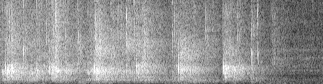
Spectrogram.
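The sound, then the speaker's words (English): A church audience applauds a woman who filled in at the service, a dense wash of many hands clapping with a few louder swells running through it, sustained for a couple of seconds with no voices over it. “Yeah, you can clap again for her.”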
